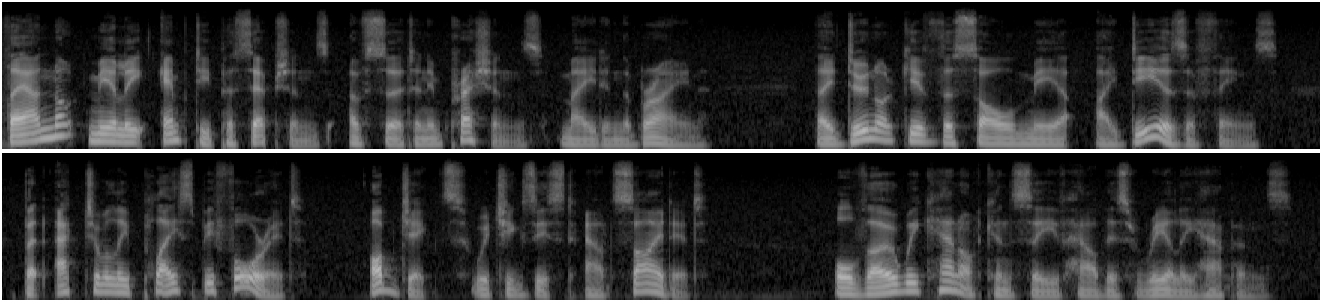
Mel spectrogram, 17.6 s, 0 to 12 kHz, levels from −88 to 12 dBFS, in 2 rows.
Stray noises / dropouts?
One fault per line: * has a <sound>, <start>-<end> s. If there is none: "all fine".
all fine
